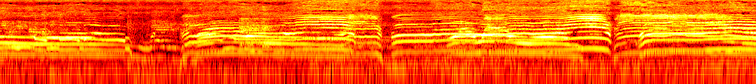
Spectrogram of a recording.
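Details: Village cats Cuan and Cimo in a fight, producing continuous overlapping growling yowls, low drawn-out moans rising into higher wavering wails, restarting with sharp swoops about every three seconds.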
